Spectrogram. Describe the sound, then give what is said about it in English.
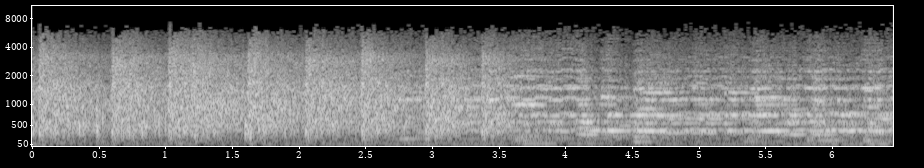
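Gunshots ring out during a stagecoach holdup, a rapid string of sharp, loud cracking reports fired in quick succession over several seconds. “The Lone Ranger and Tonto, following the stage, rode from cover when they heard the shooting.”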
